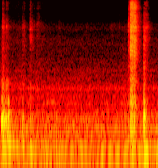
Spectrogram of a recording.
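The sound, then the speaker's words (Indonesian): A steady low rumble of car traffic idling in a jam in Palu, with a couple of short, sharp rattling bursts near the end. No one speaks. “Ini, ini kenapa macet”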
